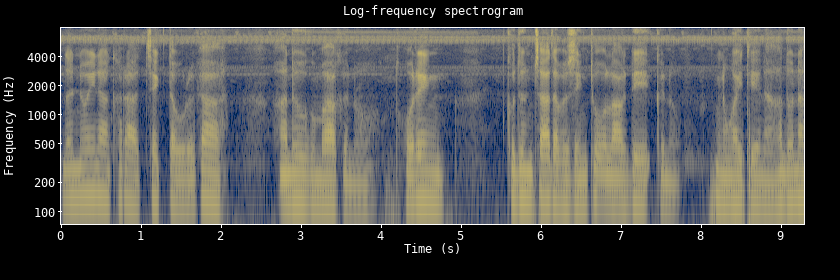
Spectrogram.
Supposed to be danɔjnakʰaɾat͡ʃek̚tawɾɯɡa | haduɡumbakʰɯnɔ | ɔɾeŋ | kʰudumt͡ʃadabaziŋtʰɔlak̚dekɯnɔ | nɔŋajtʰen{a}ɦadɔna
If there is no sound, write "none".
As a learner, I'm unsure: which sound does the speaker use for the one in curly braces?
a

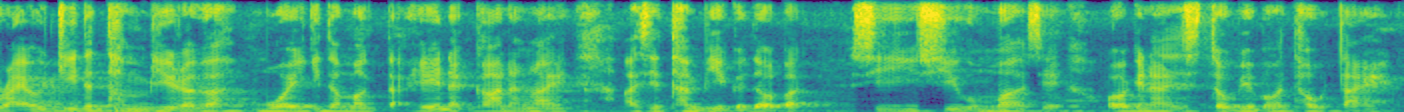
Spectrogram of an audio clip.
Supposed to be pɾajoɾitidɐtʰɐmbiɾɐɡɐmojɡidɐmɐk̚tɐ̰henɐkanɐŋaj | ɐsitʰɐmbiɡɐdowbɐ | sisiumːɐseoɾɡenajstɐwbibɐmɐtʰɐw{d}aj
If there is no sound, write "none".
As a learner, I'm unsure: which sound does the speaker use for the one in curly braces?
t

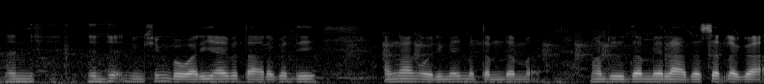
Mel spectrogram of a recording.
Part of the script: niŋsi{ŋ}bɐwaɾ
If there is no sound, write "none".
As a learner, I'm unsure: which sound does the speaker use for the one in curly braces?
ŋ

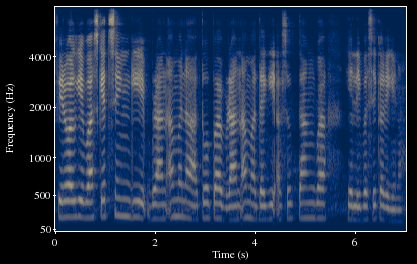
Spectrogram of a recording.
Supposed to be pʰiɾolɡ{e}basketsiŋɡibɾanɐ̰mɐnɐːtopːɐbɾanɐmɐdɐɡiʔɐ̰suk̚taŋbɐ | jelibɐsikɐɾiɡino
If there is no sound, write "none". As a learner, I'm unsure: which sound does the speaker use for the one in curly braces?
i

